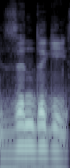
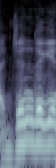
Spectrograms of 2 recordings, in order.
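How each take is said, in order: First: जिंदगी with a buzzing z; teacher gives जिंदगी with z, soft; z sound. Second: जिंदगी with a hard j, shown as wrong; teacher voices the mistaken जिंदगी; j sound. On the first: To learners, the correct z in जिंदगी. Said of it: "ज, जिंदगी वाला". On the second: To learners, the hard j in जिंदगी. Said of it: "जिंदगी नहीं". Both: Shown as a demonstration.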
